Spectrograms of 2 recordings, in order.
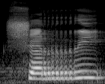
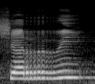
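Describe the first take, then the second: The two takes are said the same way.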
